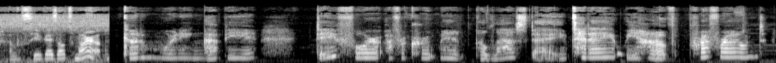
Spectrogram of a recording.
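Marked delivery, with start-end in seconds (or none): 1.6-10.2 hushed early-morning whisper. Real, not acted. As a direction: whisper so nobody wakes up. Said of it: "early morning quiet to not wake others".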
